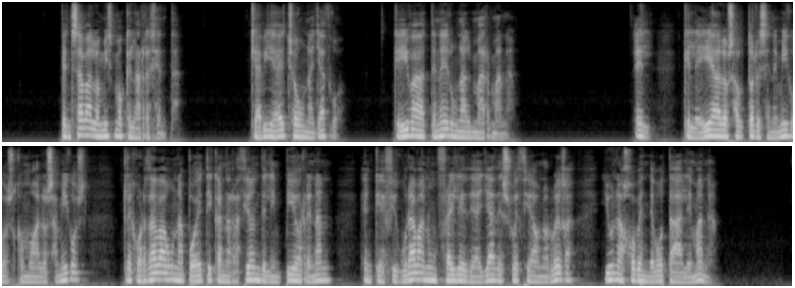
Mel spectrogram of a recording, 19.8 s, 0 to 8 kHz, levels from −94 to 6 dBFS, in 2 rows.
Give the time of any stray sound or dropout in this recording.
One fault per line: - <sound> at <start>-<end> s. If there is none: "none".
none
